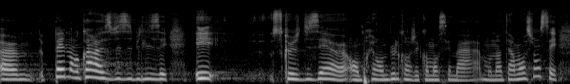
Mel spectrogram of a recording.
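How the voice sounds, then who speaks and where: Here a woman with a normal speaking voice talks at a fairly quick pace, her fairly high pitch showing ordinary pitch variation. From France, Le Mans (Sarthe). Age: 20s. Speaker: young entrepreneur, panelist. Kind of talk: panel discussion. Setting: stage with audience.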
